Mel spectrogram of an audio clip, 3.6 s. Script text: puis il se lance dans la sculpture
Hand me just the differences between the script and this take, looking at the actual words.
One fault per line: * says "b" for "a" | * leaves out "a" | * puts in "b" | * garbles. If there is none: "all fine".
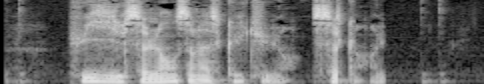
* garbles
